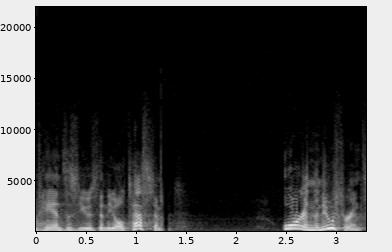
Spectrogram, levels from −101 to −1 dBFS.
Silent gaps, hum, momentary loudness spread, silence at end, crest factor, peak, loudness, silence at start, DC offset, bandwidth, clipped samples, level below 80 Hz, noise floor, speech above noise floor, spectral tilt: none; none; 17 LU; 0.05 s; 16 dB; -8 dBFS; -22 LUFS; 0 s; under 0.1%; 6.6 kHz; under 0.1%; -78 dBFS; -78 dBFS; 56 dB; -9 dB/octave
